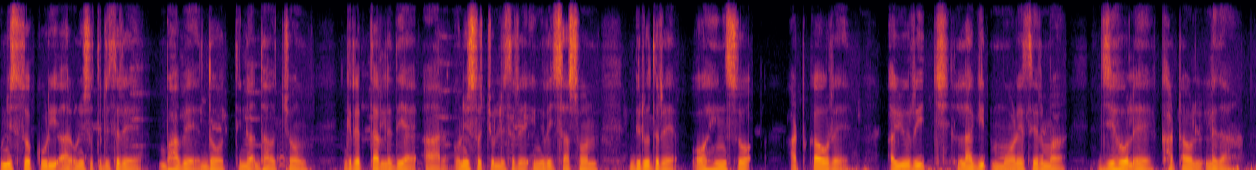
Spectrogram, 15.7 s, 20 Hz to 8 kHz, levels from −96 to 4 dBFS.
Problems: background sounds at intervals, background conversations at intervals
